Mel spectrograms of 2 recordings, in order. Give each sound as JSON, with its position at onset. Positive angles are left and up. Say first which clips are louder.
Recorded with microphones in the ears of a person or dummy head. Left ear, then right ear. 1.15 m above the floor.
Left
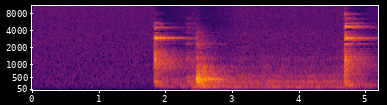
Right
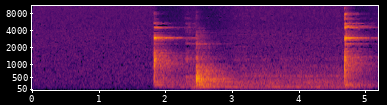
{"t": 1.8, "sound": "a clink", "louder": "left 3 dB", "side_deg": -65, "distance_m": 3.0}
